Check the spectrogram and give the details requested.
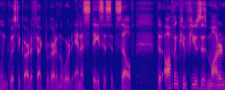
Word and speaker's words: Anastasis: If you attempt to pronounce it with a hard English C, you end up with Anatacic, which is meaningless.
